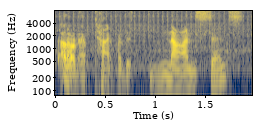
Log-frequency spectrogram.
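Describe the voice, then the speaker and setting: A man's voice: low voice, sing-song, moderate pace, background noise. A man acting a curt, swooping, pompous official. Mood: exasperated. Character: dismissive, impatient senior government official. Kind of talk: scripted audio drama acting.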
